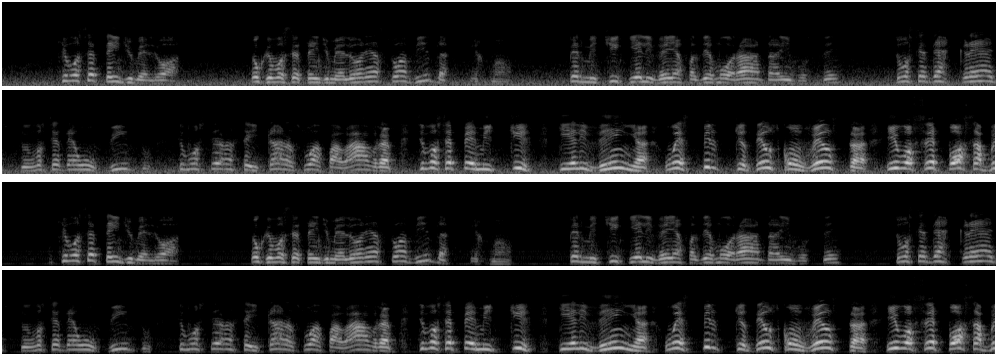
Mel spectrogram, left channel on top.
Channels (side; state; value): left; noise; rumble, 20 dB below the sound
